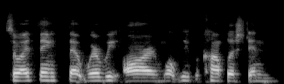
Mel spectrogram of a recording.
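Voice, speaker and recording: A woman's voice: low-pitched, fairly even intonation, a little fast, warm tone, no echo, dull audio. A young adult woman, a professional wrestler, talking earnestly and reflectively in an interview, often breaking into laughs. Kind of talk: casual interview talk.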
